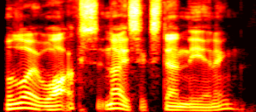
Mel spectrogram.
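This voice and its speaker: A man with a lowish, animated, slightly mellow voice calls baseball plays at a moderate pace on a live stream, with studio-quality audio and no room sound. He keeps things laid-back and jokey, chatting with viewers between plays, and his voice is a little worn from talking all day.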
